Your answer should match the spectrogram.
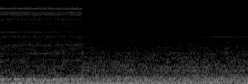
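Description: Steady low rumble with a hiss of background noise, with no distinct knocks or cuts; the upper hiss thins out about a second in.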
